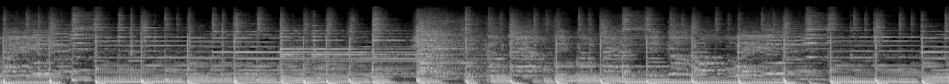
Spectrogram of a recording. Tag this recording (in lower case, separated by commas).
music, christmas music, christian music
